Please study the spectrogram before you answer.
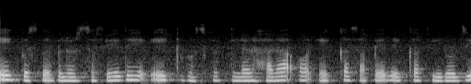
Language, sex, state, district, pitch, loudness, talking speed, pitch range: Hindi, female, Uttar Pradesh, Muzaffarnagar, 180 Hz, -19 LUFS, 255 wpm, 175-195 Hz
